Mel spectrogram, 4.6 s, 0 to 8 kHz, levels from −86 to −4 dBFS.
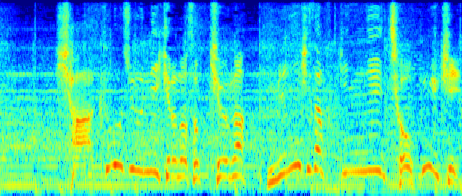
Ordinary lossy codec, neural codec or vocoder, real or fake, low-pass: none; none; real; none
